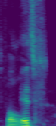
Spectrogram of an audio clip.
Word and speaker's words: Follies: Pronounce it Follies. We say it Follies. Follies. Spell it. Yeah, Follies. Spell it But you say Follies. Follies. It's not a capital O sound. It's Follies. an ah sound. Follies. It's Follies. Follies. Oh, Follies. It's wide like an open A.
